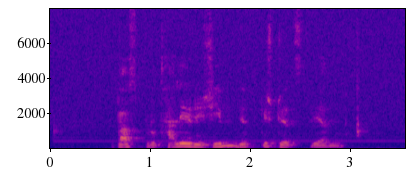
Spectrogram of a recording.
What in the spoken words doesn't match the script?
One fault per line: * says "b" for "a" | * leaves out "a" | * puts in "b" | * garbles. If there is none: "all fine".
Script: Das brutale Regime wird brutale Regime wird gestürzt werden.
* leaves out "brutale Regime wird"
